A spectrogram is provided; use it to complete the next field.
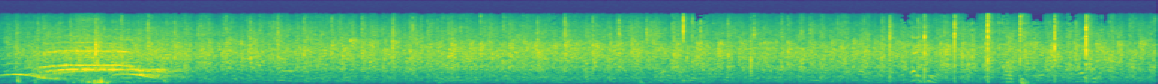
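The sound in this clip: Applause greets the Oakland Raiders head coach: a dense, loud, steady crowd clapping that holds for the whole stretch without a break.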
